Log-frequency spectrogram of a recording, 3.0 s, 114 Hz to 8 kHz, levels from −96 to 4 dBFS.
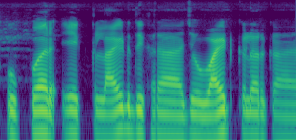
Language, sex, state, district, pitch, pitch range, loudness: Hindi, male, Jharkhand, Deoghar, 130 Hz, 125-140 Hz, -20 LUFS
